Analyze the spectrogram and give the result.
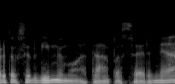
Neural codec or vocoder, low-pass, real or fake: codec, 16 kHz, 4 kbps, FreqCodec, larger model; 7.2 kHz; fake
